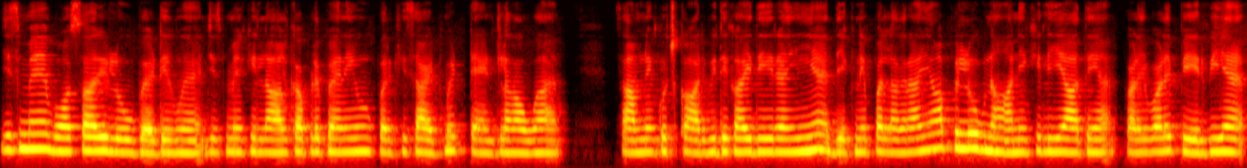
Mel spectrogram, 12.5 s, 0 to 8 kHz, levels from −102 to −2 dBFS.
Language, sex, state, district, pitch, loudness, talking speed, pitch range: Hindi, female, Chhattisgarh, Balrampur, 195 Hz, -31 LUFS, 225 wpm, 190-205 Hz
